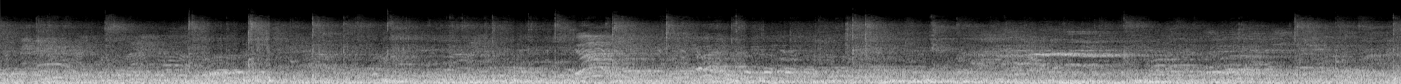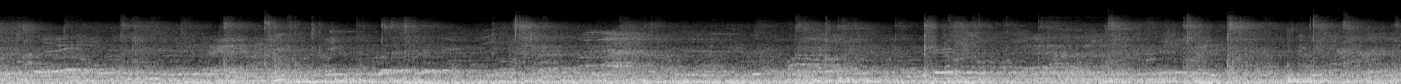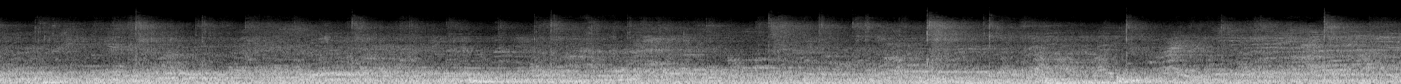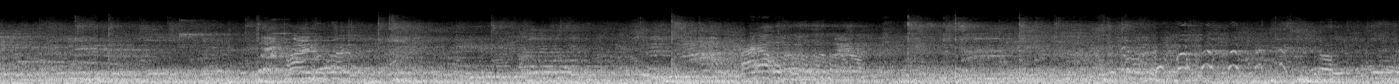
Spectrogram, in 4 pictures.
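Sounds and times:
murmur of voices echoing: 0.0s - 56.0s.

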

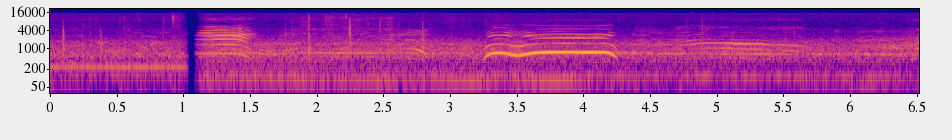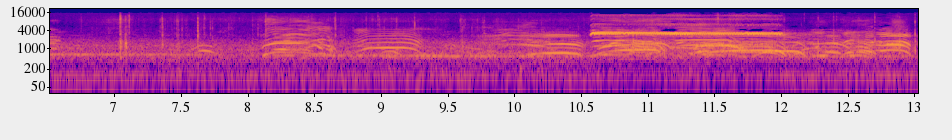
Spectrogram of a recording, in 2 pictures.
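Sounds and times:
spectators shouting: 1.1s - 13.0s.

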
